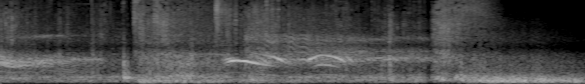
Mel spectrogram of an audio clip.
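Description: A rocket launcher fires with a heavy whoosh.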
